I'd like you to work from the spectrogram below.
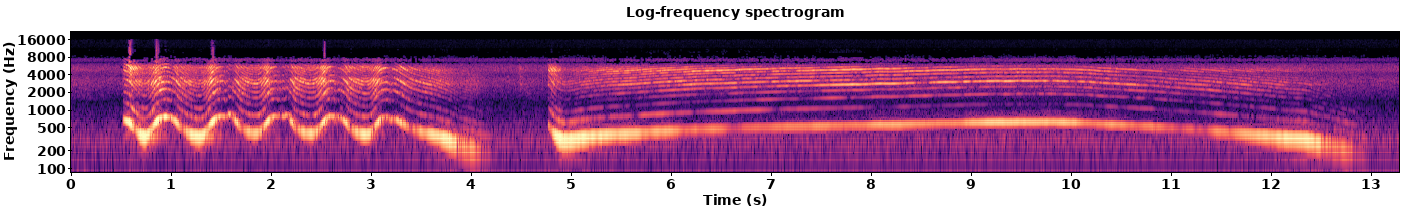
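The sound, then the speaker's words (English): A humming voice imitates a police siren. A quick wavering yelp of several pitch swings drops away after about four seconds, then a long sustained wail rises, holds high, and slowly falls to finish. “vocally, that's what the vocal police siren sounds like”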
